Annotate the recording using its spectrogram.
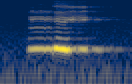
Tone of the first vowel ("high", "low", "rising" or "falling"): high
